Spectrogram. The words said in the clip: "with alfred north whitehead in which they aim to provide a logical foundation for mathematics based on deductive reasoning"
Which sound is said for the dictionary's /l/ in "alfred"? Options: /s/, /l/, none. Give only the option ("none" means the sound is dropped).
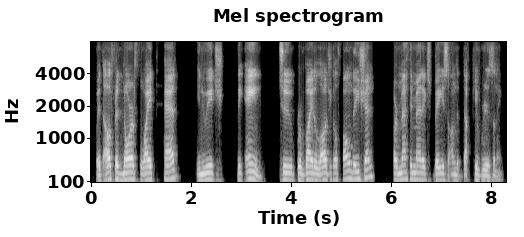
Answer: /l/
